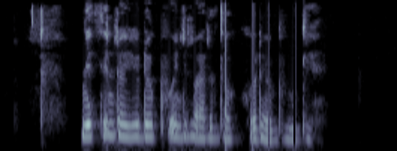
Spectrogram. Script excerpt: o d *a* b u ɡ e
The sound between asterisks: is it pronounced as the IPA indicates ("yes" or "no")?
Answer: yes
